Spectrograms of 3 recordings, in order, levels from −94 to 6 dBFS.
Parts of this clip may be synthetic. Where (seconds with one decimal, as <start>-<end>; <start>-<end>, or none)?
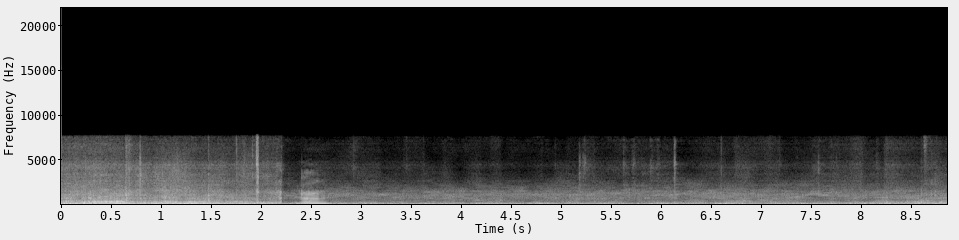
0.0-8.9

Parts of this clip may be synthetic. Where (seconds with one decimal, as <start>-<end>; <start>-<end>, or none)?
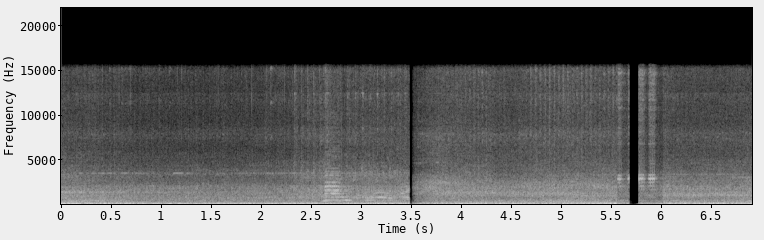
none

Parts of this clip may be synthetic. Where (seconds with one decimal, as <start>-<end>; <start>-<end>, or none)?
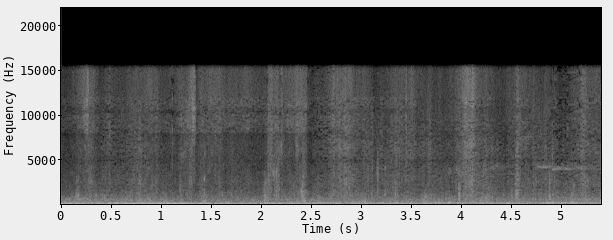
2.6-3.7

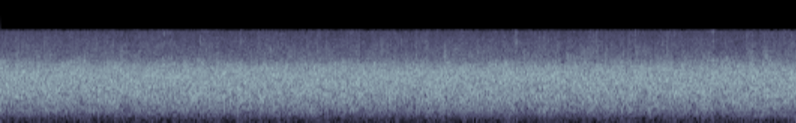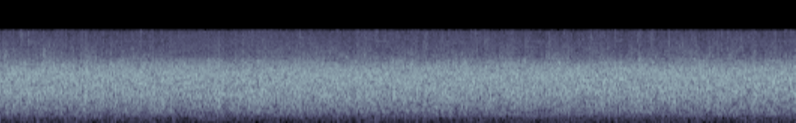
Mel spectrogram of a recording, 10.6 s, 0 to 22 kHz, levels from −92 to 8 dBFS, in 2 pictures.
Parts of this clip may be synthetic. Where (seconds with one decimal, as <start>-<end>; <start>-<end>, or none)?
6.5-7.1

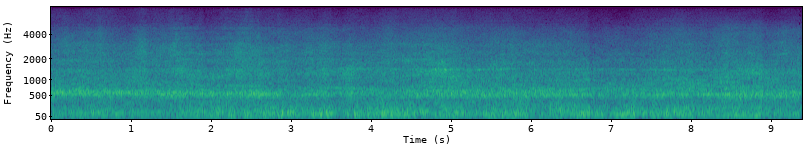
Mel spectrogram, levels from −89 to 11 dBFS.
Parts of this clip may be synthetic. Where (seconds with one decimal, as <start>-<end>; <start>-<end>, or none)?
0.0-1.5; 2.6-9.4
